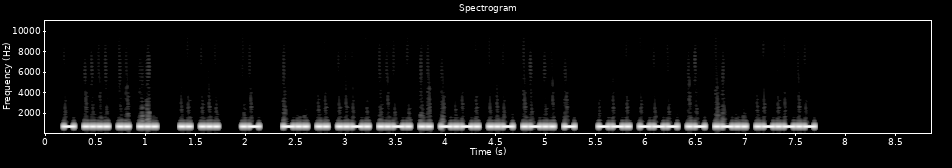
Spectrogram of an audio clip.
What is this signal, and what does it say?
Morse code, heard as a keyed tone, about 36 wpm, 700 Hz. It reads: THIS IS A DIFFICULT GOAL.
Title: Sentences from Top 1000 Words - Review Part 5 - 35wpm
